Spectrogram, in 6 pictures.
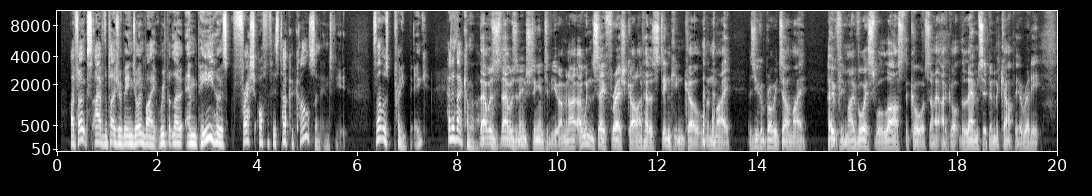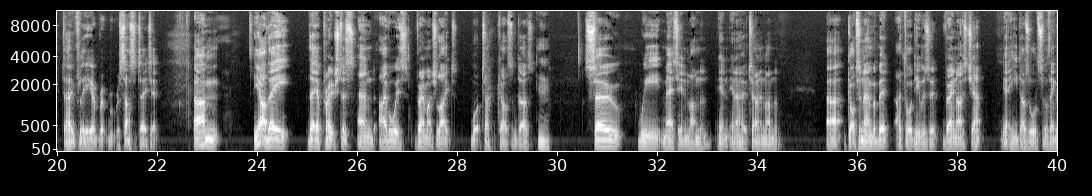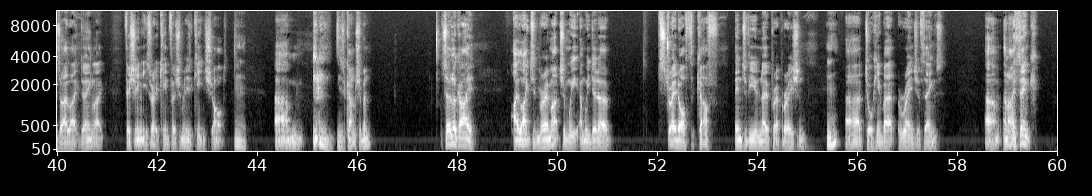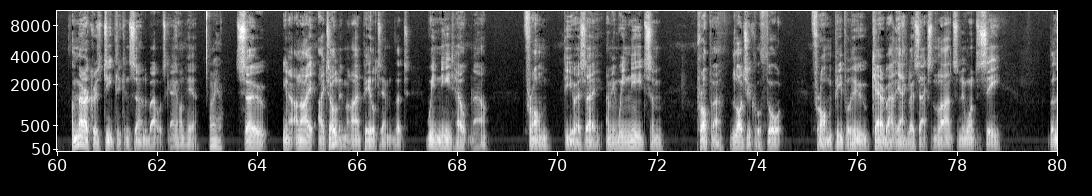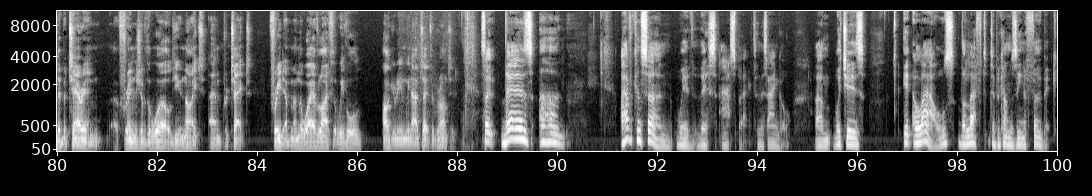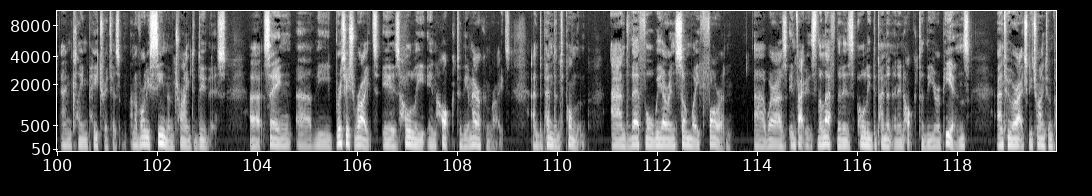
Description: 'The British Need to Stand Up' | Interview with Rupert Lowe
